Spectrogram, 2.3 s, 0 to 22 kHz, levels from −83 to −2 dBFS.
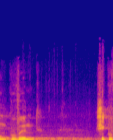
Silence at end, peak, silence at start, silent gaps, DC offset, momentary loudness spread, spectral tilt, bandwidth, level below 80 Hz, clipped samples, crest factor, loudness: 0 s; -2 dBFS; 0 s; none; under 0.1%; 20 LU; -5.5 dB/octave; 14.5 kHz; -54 dBFS; under 0.1%; 16 dB; -16 LUFS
